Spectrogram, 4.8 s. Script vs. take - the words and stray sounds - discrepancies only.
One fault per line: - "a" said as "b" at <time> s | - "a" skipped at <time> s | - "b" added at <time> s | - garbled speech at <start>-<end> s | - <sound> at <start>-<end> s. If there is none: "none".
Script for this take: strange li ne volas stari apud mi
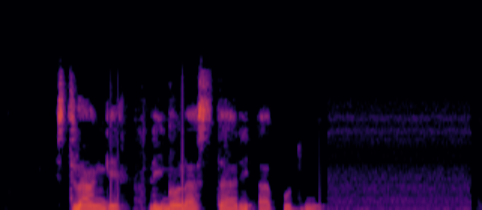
- "ne" skipped at 1.6 s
